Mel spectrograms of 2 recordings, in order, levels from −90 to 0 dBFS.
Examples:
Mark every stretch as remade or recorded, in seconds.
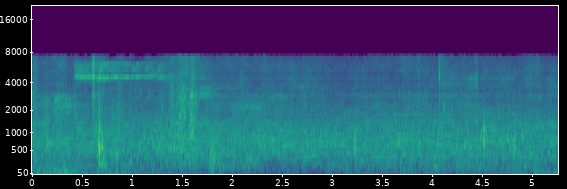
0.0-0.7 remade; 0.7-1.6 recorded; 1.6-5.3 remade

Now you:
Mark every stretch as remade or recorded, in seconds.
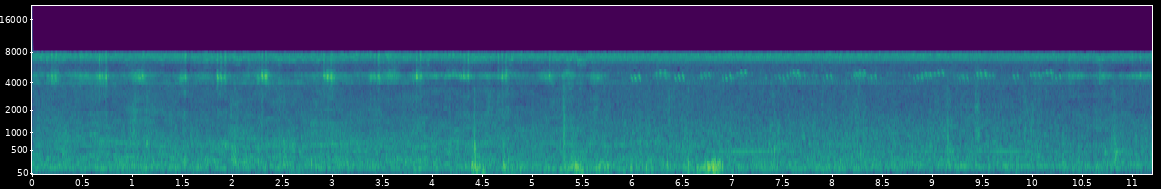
0.0-5.7 remade; 5.7-10.3 recorded; 10.3-11.2 remade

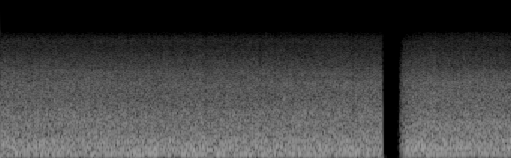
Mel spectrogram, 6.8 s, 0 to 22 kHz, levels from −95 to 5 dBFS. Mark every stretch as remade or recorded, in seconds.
0.0-6.8 recorded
